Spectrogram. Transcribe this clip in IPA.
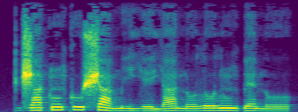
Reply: d͡ʒ a˧ k ũ˦ k u˦ ʃ a˦˨ m i˨ j e˨ j a˨˦ n o˧ l o˦ l ũ˦ ɡ͡b ɛ˦ n o˧

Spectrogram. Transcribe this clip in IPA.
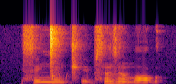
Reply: s e˨ ŋ͡ǀ ẽ˨ b t͡ʃʼ e˨ b s ə̃˦ z ə̃˦˨ m ɒ˦ ɡ

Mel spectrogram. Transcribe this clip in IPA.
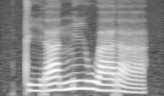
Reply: t i˨ ɾ a˧ n i˦ w a˧ ɾ a˨

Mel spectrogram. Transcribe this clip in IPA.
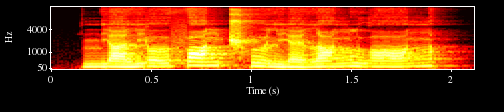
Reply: n̪ j ä˨˩ l j o˧˥ ʊ̯ f ɑ˥ ŋ ʈ͡ʂʰ u˥˩ l j ɛ˨˩ l ɑ˧˥ ŋ l w ɑ˧˥ ŋ

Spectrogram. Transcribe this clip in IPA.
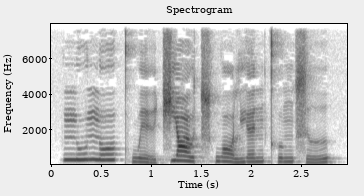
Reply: n̪ u˥ n̪ o˥ ʊ̯ kʰ w ḛ˨˩ ɪ̯ t͡ɕ j ɑ˥˧ ʊ̯ t͡sʰ w ɔ˥˩ l j ɛ˥ n kʰ ʊ˥ ŋ s ɹ̩˧˥

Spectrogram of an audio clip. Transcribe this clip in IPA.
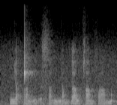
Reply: ɲ a˦˥ t̚ ʈ a˨˩˨ n l i˨˩˦ ə̯ s a˨˩ n ɲ a˧˥ m ɗ a˧ w c a˧ m f a˧˥ m

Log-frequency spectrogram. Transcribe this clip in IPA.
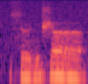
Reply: s ø˨˩ n d͡ʒ ɜ˥˨

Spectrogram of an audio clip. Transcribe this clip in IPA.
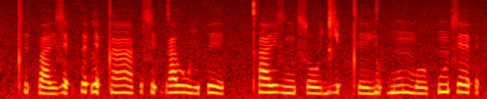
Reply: tʰ ɪ˦ ʔ p a˨ ɪ̯ z ɛ˦ ʔ θ ɛ˦ ʔ l ɛ˦ ʔ t ã˦ | sʰ ɪ˦ ʔ ɡ a˦ ʊ̯ w i˨ θ e˦˨ | kʰ a˦ ɪ̯ z ĩ˨ s o˨ ʊ̯ d͡ʑ ɛ˦ ʔ tʰ e˨ j ʊ˦ ʔ b ũ˦ m o˨ ʊ̯ p ũ˦ sʰ ɛ˦ ʔ

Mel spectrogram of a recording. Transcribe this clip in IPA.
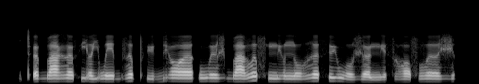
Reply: tʼ œ˨ b a˨ ɣ œ˨ f j ə˨ j w e˨ b ð ə˦ pʰ y˨ bʲ ɔ˦ ɐ̯ | w ø˨ ʒ b a˨ β ə˦ f mʲ o˨ n o˨ ɣ ə˦ θ y˦ w o˨ ʒ œ˨ mʲ œ˨ θ ɣ ɔ˦ f β ə˦ ʒ

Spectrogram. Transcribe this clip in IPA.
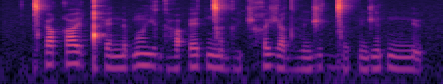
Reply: ǀʰ ɨ q ɨ j ə ǃʰ ɛ n ə ɓ õ ʒ ə ɡʱ ɑ ʔ ɛ t ŋ͡ǀ ə ɡʱ ə̃ t͡ʃ χ ɨ ʒ ɑ dʱ õ d͡ʒ ɨ ɡ͡ǀ ə θ ə̃ d͡ʒ ɛ̃ t nː ɨ

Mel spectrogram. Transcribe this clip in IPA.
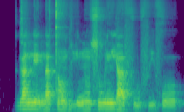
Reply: ɡ a˦ n e˦˨ n a˧ t ɔ̃˧ b i˨ n ũ˧ s u˦ ɾ ĩ˦ j a˦˨ f u˨ f i˨˦ f o˧

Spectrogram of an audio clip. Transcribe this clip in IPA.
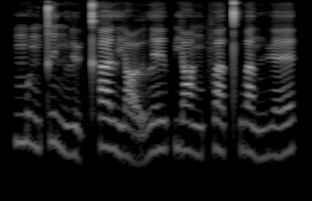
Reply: m ɤ˥˧ ŋ t̪ i˥˩ n l y̰˨˩ kʰ ä˥ l j ɑ̰˨˩ ʊ̯ l e˥ ɪ̯ p j ɑ˥˧ ŋ f ä˥˧ t̪ʰ w ä˥˩ n̪ ɥ ɛ˧˥

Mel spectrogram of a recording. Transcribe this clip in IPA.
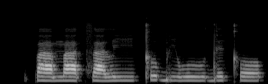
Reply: p a˨ m a˨ t͡s a˨ l iː˨ kʼ ʊ˦ b i˨ w uː˨ d ɪ˦ kʰ o˦

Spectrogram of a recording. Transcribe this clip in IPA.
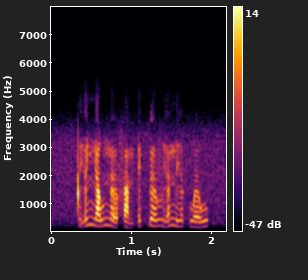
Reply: t̪ ḭ˧˥ ə̯ ɲ a˨˦ w n əː˧˩ f a˧˩ m ʔ e˦˥ k̚ ɗ əː˨˦ v ḭ˧˥ ə̯ n i˨˦ ə̯ k w ə˨˦ w

